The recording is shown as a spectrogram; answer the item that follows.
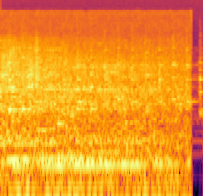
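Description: A steady low mechanical hum with a hiss, like a small motor running, that cuts off abruptly near the end.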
